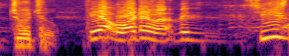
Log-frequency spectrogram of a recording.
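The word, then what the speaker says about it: Zhu Zhu: So it's written as Zuzu, but she pronounces it as Juju.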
